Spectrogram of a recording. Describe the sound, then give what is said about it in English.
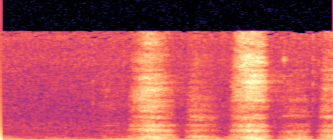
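A voice imitates anxious heavy breathing, a few quick, noisy gasping breaths in and out, fairly loud, with no talking. “The anxiety is not always, I don't know why we always do the heavy breathing and the breath with anxiety, because that's not always, anxiety could be fidgety.”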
